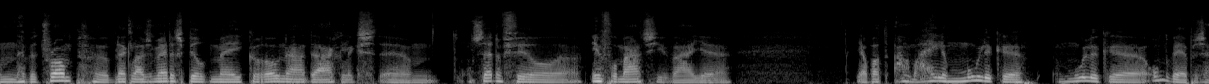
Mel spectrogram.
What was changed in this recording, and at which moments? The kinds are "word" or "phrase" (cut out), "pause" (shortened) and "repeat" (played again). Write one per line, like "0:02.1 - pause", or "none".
0:05.9 - pause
